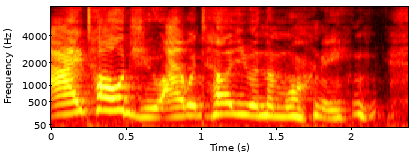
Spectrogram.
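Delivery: mock-snapping tone. Summarizing a story, acting out one character snapping at another: retelling a snap. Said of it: "kind of snaps at him".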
